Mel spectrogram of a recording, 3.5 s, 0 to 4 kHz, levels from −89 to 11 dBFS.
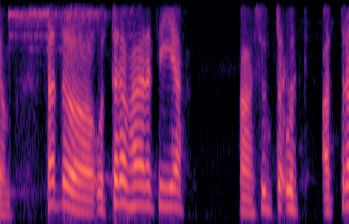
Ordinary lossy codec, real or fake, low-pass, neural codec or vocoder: none; real; 3.6 kHz; none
